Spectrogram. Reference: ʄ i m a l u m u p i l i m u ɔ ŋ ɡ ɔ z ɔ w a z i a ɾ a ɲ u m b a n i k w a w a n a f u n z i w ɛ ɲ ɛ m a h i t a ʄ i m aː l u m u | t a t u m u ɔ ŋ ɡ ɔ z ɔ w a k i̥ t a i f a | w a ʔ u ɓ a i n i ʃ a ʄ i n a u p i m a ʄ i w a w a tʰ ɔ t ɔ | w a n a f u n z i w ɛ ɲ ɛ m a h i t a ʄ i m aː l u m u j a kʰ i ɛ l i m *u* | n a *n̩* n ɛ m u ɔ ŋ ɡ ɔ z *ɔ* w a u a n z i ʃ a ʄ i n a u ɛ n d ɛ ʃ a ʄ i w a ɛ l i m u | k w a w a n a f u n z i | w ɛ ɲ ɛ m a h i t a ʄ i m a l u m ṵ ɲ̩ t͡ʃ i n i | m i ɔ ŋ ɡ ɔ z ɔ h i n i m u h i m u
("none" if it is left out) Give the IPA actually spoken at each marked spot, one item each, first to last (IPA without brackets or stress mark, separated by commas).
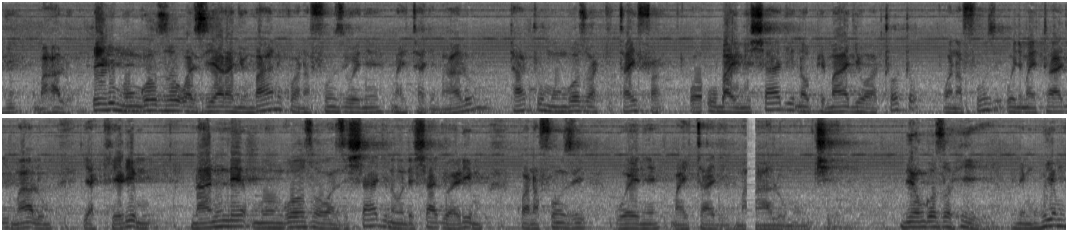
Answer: u, n̩, ɔ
